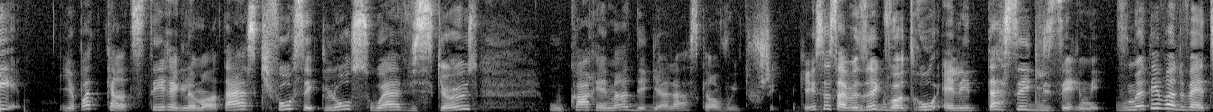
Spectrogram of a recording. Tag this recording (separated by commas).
Speech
